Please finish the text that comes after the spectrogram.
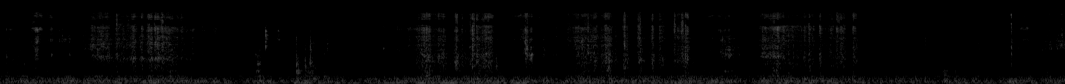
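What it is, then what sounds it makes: Bar soap scraped with a blade. A flattened bar of solid yellow soap, held in the hand, is scraped with a metal blade. The result is a bright, crackly scraping with a papery, tearing texture that swells and fades in uneven bursts over a soft low hum.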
